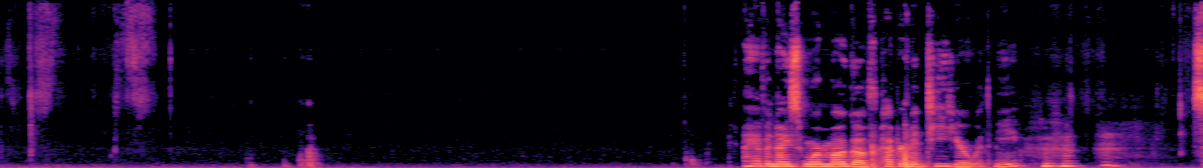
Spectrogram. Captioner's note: small laugh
